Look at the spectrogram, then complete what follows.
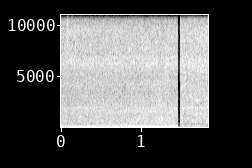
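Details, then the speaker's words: V8 truck idling smoothly with no miss under hiss of water sprayed on each exhaust tube; every tube steams, so all cylinders are firing correctly: normal idle. "So each one of those are steaming. They're all firing correctly."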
